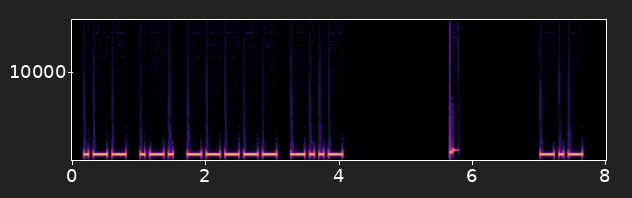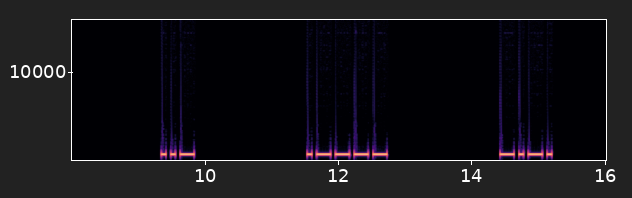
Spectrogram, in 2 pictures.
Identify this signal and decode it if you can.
Morse code, heard as a keyed tone, about 17 wpm, spaced as for 7 wpm, 700 Hz. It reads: WR0X KU1C
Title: USA Call Signs - 4 Characters - 8x Character Spacing - 17wpm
